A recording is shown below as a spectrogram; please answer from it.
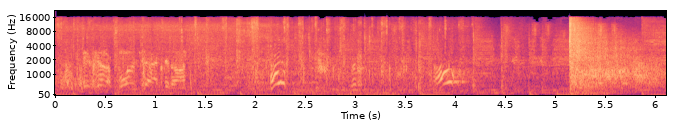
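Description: A German Shepherd police dog barking and yelping excitedly, over music and voices. About five seconds in, a loud, sudden burst of noise cuts in for under a second.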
